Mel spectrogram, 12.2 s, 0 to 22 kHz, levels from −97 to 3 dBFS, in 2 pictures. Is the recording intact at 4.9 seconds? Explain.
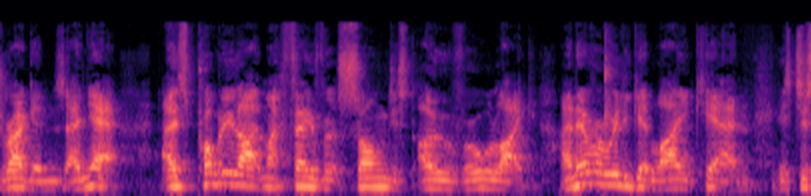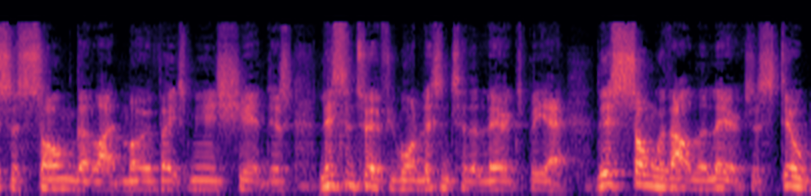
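No. At 4.88 s there is a brief burst of damaged data in a compressed stream, lasting under 20 ms. Part of the encoded data at that point is wrong. The decoder cannot read those frames properly. It loses its place and has to find the next valid frame header before normal playback resumes. The result is a short, unnatural blip or chirp that cuts across the surrounding sound.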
